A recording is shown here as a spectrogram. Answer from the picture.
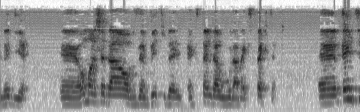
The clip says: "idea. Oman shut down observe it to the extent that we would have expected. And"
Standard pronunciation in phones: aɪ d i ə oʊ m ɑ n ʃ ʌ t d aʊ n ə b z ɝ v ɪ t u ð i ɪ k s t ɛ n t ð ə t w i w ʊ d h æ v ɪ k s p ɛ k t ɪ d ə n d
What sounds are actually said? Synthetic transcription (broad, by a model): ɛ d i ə oʊ m ɑ n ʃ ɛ d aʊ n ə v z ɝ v ɪ t u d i ɪ k s t ɛ n t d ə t w i w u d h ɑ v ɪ k s p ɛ k t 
